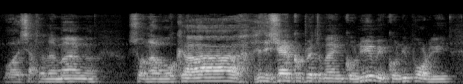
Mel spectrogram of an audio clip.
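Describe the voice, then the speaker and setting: An older man telling a personal anecdote in a chatty, lively way, with fillers and laughs. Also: mid-range voice, moderate pace. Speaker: storyteller. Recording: roomy sound from a distant mic.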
